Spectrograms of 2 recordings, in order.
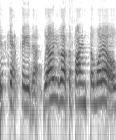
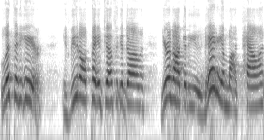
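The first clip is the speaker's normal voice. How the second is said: put-on Southern-accented voice. A speaker retells Jim calling people who hadn't paid her, imitating Jim in southern accent. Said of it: "in a southern accent".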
